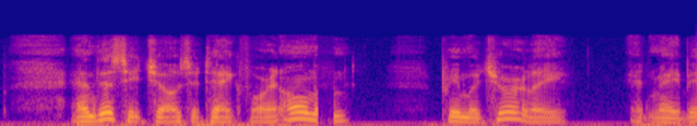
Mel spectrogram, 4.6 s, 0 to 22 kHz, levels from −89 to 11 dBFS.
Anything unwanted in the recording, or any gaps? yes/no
yes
